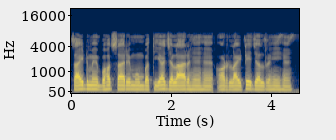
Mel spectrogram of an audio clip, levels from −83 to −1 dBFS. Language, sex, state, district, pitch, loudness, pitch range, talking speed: Hindi, male, Jharkhand, Garhwa, 135 Hz, -16 LUFS, 135-140 Hz, 170 wpm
